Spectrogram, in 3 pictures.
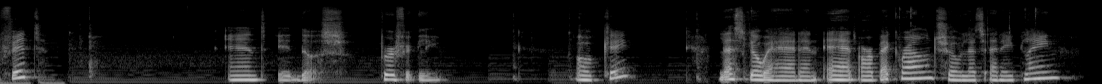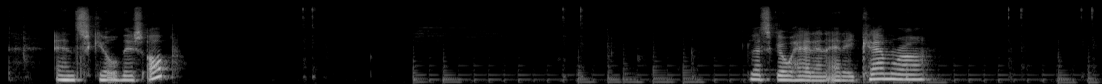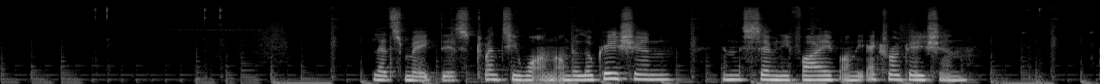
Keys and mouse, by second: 0.7-4.9 middle drag, 5.6-6.8 middle drag, 8.9-10.2 drag, 14.4 s, 18.8 n, 21.0 click, 22.8 click, 23.9-32.2 drag, 32.9-33.0 shift+middle drag.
